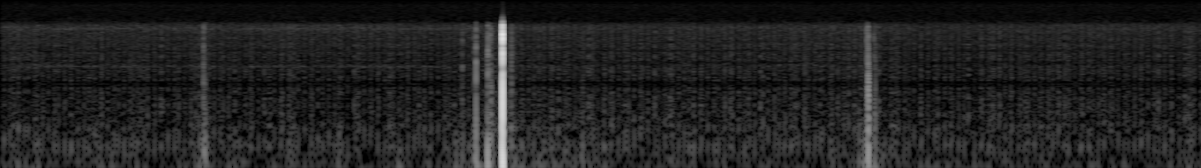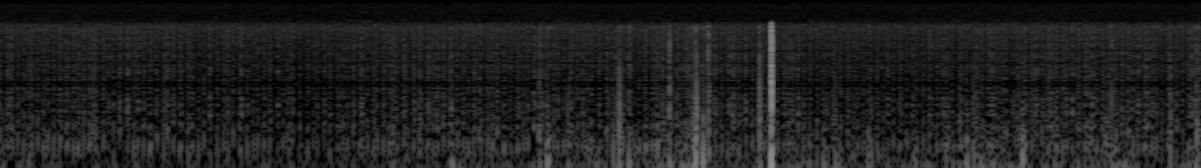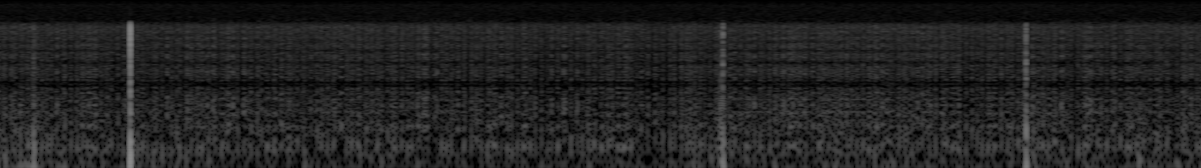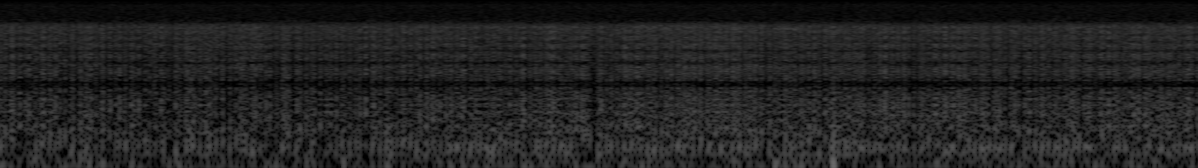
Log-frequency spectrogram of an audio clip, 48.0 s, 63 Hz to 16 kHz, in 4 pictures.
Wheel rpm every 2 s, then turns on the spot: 230, 230, 230, 240, 230, 230, 230, 230, 230, 230, 240, 230, 220, 230, 230, 230, 220, 210, 170, 120, 190, 230, 230, 230.
none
